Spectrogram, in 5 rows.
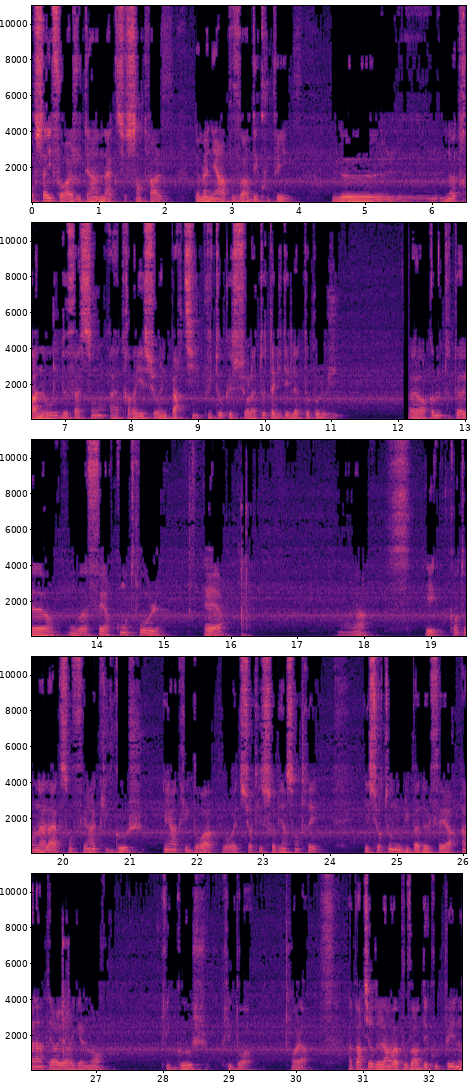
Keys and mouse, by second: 7.1-10.7 middle drag, 14.8 middle click, 16.2 ctrl+r, 23.9-25.1 middle drag, 26.5 ctrl+r, 30.1-32.4 middle drag.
